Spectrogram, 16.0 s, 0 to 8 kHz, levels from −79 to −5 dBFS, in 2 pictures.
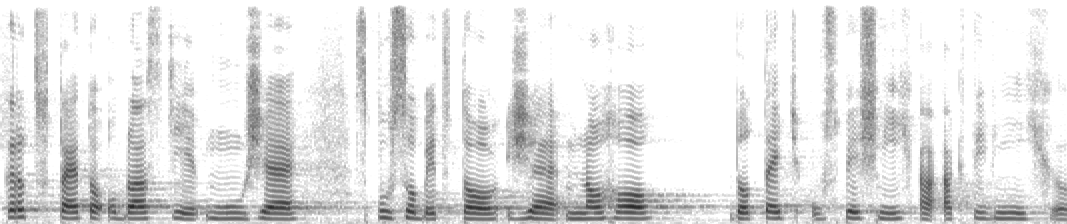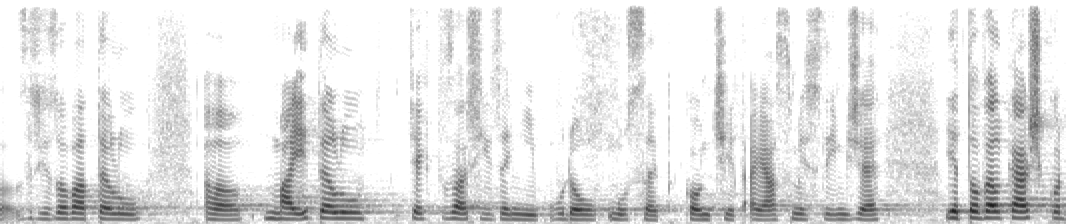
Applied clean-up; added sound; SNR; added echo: none; none; none; none.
